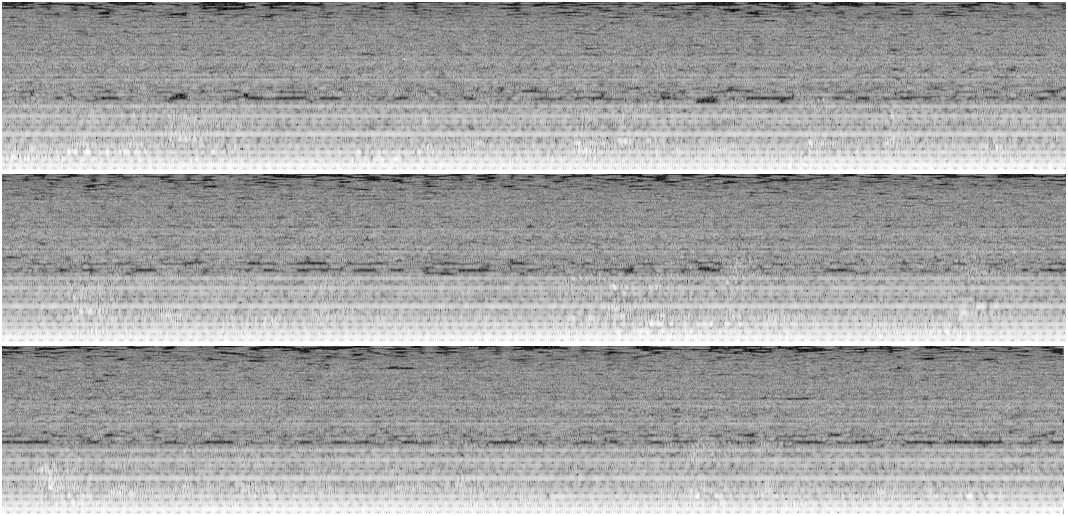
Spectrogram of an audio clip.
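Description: Near silence: a faint, steady electrical mains hum with its evenly spaced overtones over low hiss, unchanging throughout.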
